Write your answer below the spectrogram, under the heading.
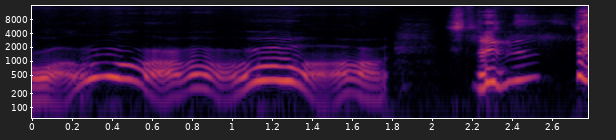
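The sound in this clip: A person imitates a dog's quiet whining 'inside voice', a pet dog's sound in place of barking: wavering, rising and falling whiny tones for nearly two seconds, followed by short vocal bursts.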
